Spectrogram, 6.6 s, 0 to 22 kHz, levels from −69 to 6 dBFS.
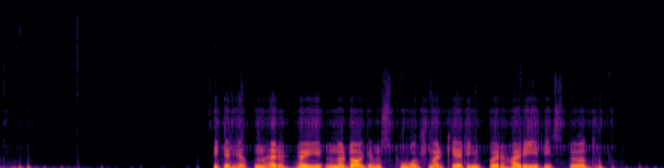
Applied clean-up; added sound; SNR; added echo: neural mask model RNNoise.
